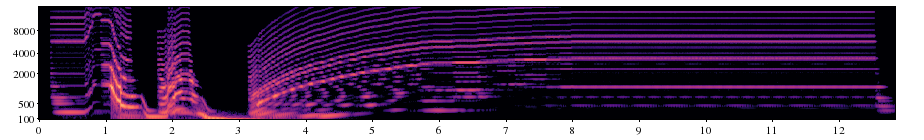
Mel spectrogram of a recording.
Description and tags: Futuristic sound fx.
computer, loading, digital, machine, strange, noise, power, sci-fi, Robot, load, dc, ac, sound-design, abstract, future, system, fx, weird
